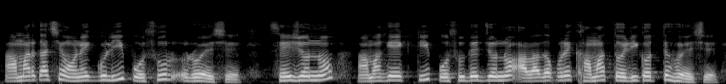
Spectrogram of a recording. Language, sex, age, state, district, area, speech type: Bengali, male, 60+, West Bengal, Jhargram, rural, spontaneous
